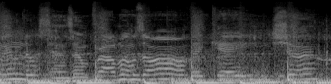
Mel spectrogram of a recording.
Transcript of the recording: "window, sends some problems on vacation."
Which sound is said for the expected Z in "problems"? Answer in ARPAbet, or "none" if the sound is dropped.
Z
